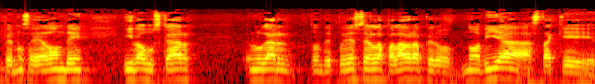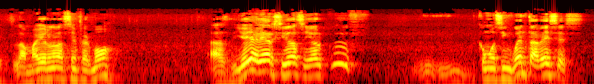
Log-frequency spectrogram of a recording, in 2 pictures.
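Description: A man's voice: mid-range voice, a little mellow. Man, preacher, conversational sermon, repeats himself. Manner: conversational testimony, frequent restarts and repeats.

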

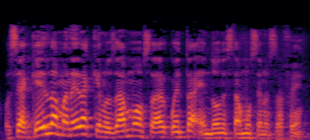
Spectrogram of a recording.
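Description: A man's voice: a little high, very animated, fast, a little mellow, breathy edge. A man preaching a sermon, telling personal stories, calling listeners brothers and slipping English words into his talk.

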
